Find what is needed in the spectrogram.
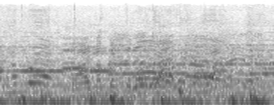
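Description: Many voices of a crowd talking and calling out at once, over music with a low, pulsing drumbeat.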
